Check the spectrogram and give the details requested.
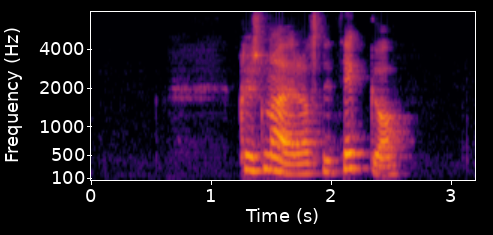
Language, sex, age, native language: Icelandic, male, 11, English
